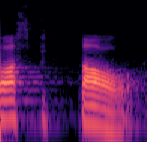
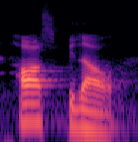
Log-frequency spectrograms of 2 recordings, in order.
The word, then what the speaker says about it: hospital: Repare que eu não vou falar e hospital, eu não falo som de T, porque esse som do T ele é mais próximo do D. E ali ele está marcado como que é essa pronúncia. Esse T com acento circunflexo na sua base indica que ele vai ter um som diferenciado mais para perto do D.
